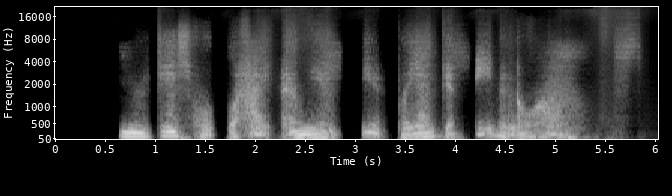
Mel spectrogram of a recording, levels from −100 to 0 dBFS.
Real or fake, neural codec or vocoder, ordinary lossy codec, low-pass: fake; codec, 44.1 kHz, 0.9 kbps, DAC; none; none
